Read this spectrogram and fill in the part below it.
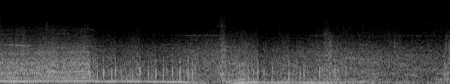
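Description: A rally car engine slows and settles to a low idle.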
